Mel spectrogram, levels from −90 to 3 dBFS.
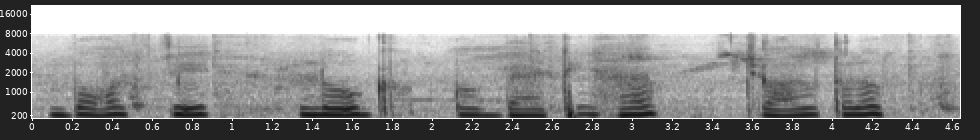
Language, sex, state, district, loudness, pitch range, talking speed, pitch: Hindi, female, Bihar, Patna, -15 LUFS, 215-235 Hz, 90 wpm, 225 Hz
